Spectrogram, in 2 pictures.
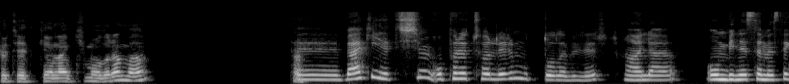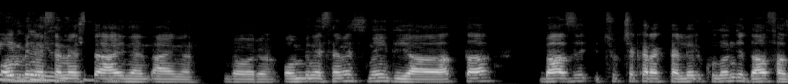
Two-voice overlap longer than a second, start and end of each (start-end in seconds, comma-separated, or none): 7.9-9.1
